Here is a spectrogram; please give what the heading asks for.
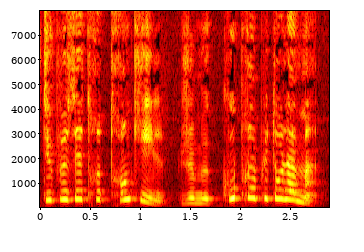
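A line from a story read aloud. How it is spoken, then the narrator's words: Shouted. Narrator (French): cria le docteur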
